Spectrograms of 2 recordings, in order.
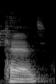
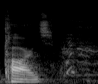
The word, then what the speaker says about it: Cairns: I know this one it's Cairns but I've been saying cards yeah the entire week and that got corrected by a guy and he walked me through it how to say it right number two Eula doula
